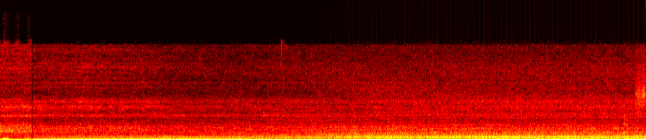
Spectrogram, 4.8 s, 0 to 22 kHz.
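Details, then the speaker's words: Jeep Grand Cherokee WJ (1999-2004) after replacing the idle air control valve to cure a rough idle: smooth, deep, even idle with a slight lift in speed, no hunting or roughness; the noise is gone. "the noise is gone we're gonna let it run for a little different changes"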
